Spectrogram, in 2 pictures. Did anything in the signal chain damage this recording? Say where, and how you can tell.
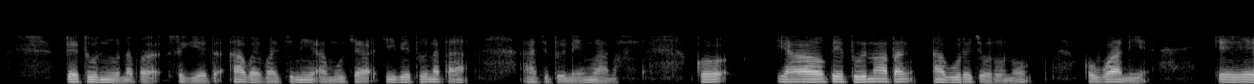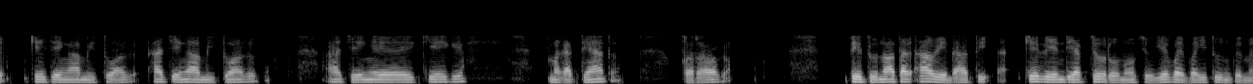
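Yes, at the codec stage: the speech carries iLBC codec damage throughout, with nothing above 3.8 kHz and a plainly audible rough, synthetic grain. A simple band-limiting filter would dull the sound without that roughness; here each frame is coded independently, which fits 20 ms frames at around 15.2 kbps.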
